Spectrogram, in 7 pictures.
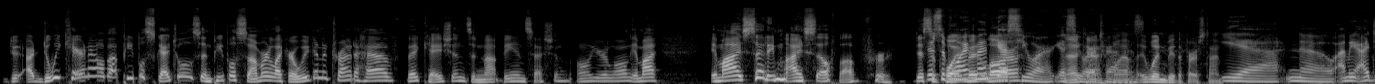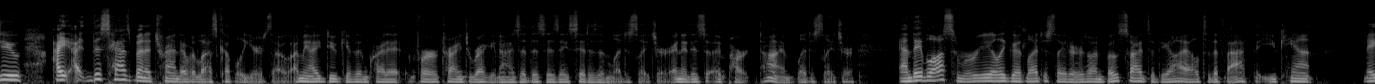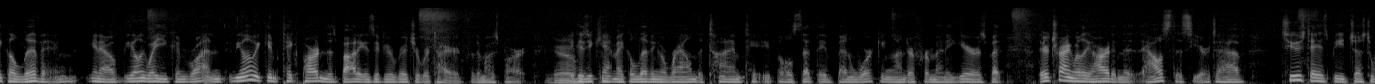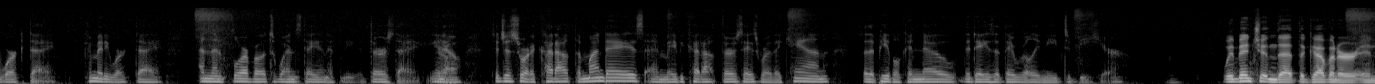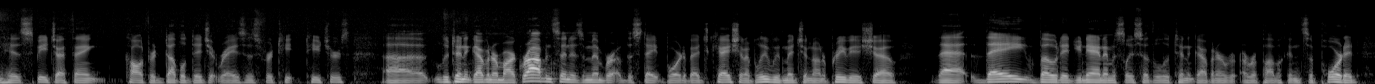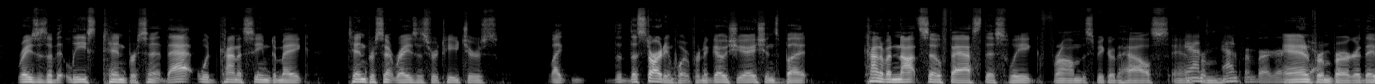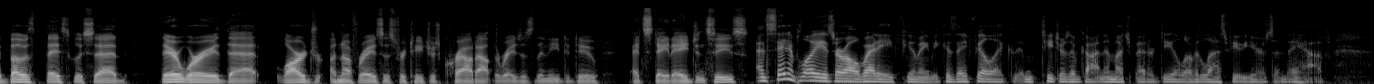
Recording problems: hiss; faint; from 29 s to 1:01; 20 dB below the speech

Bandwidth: 14.5 kHz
